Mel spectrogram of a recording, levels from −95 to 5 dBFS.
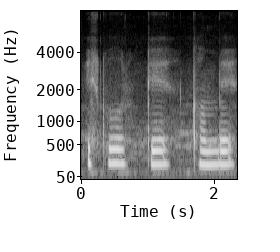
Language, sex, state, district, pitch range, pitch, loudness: Hindi, female, Madhya Pradesh, Bhopal, 195-215 Hz, 205 Hz, -15 LUFS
